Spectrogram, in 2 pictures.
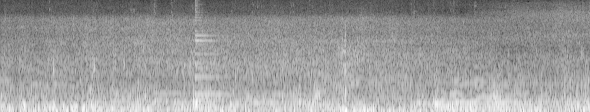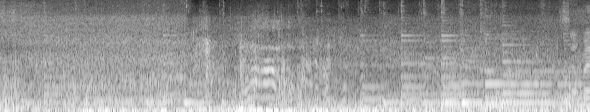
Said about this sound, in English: So many waves.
